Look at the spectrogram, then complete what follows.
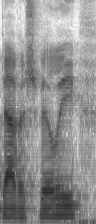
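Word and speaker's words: Dvalishvili: his opponent much lesser known and much more difficult to pronounce pronounced mirab davishville kind of silently put together an impressive seven-fight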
